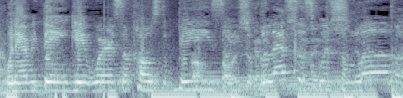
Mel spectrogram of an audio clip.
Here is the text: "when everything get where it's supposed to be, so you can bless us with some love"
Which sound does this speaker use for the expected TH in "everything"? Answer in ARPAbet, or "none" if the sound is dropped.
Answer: TH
